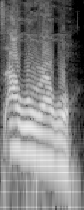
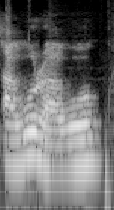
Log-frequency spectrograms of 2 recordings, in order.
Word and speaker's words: Aworawo: It's not Aworawo. It is not Aworawo. It is Aworawo.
